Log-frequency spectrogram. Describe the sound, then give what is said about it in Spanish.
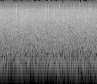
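Heavy rain pours down during a religious service, a loud, steady, unbroken hiss that fills the whole clip with no voices or other distinct sounds. “Pero les explico porque aquí hay una tremenda bulla por la lluvia, ¿verdad?”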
